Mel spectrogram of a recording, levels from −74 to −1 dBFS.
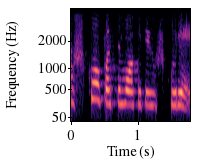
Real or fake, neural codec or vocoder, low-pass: fake; vocoder, 44.1 kHz, 128 mel bands, Pupu-Vocoder; 3.6 kHz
